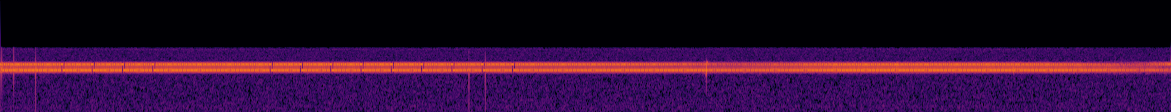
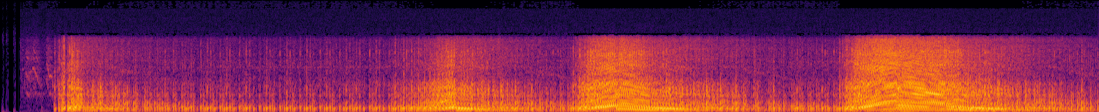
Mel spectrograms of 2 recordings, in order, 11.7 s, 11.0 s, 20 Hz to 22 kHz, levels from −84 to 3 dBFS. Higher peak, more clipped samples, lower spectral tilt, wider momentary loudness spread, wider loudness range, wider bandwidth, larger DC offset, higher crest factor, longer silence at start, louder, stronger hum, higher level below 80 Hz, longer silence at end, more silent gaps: second, -12 dBFS vs 0 dBFS; neither; second, 2 dB/octave vs -6.5 dB/octave; second, 4 LU vs 17 LU; second, 2 LU vs 10 LU; second, 4 kHz vs 16 kHz; neither; about the same, 12 dB vs 14 dB; second, 0 s vs 0.25 s; second, -21 LUFS vs -13 LUFS; neither; second, -70 dBFS vs -36 dBFS; about the same, 0 s vs 0 s; neither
